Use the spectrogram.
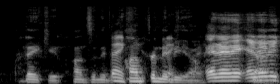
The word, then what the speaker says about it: Ponzinibbio: God, I cannot pronounce that. Oh, I got you. Santiago Ponzinibbio. Thank you, Ponzinibbio.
